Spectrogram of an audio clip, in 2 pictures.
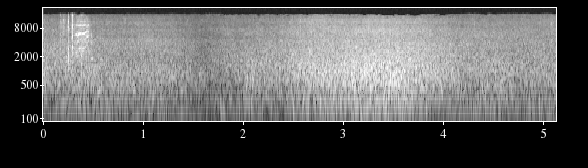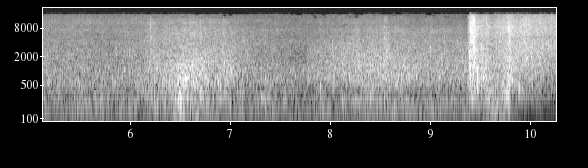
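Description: Ocean surf: waves swelling and washing in and out several times, with no music.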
